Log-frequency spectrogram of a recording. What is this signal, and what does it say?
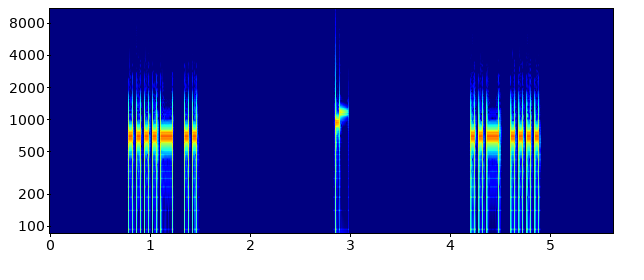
Morse code, heard as a keyed tone, about 30 wpm, 700 Hz. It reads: 4 I U H
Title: Two Challenging Letter-Number Combinations 30wpm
